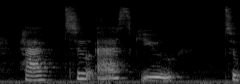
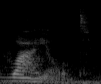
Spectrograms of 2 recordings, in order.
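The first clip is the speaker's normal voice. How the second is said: whispered; 5 semitones lower, 7 dB quieter than usual. Real, not acted. Disbelief at narcissist's delusion.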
